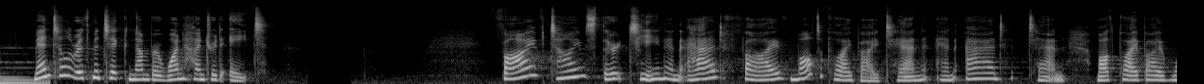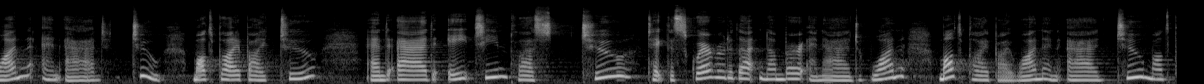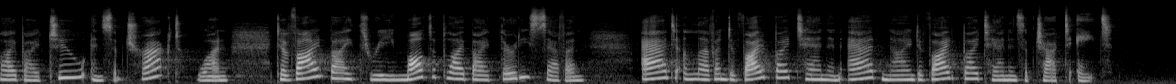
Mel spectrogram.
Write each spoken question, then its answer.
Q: 5 times 13 and add 5, multiply by 10 and add 10. Multiply by 1 and add 2. Multiply by 2 and add 18 plus 2. Take the square root of that number and add 1. Multiply by 1 and add 2. Multiply by 2 and subtract 1. Divide by 3. Multiply by 37. Add 11. Divide by 10 and add 9. Divide by 10 and subtract 8.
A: And the answer is 3.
